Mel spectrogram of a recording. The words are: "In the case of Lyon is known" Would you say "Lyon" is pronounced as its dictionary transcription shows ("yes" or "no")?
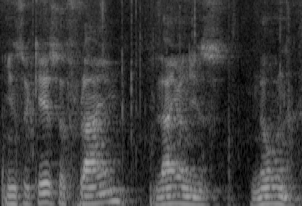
yes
